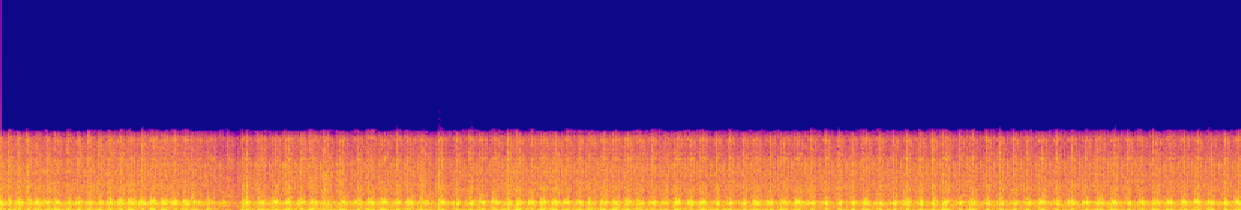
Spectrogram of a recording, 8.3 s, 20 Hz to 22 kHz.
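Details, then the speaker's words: Kawasaki ER5 twin, after carb float height work, with good spark on both cylinders and new coils: a ragged beat with a stumble near the start, spitting back and popping. The owner suspects the carbs; it is maybe a touch more responsive but not perfect. "I can't tell it almost seems a touch more [Applause] responsible there was that weird back spit"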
